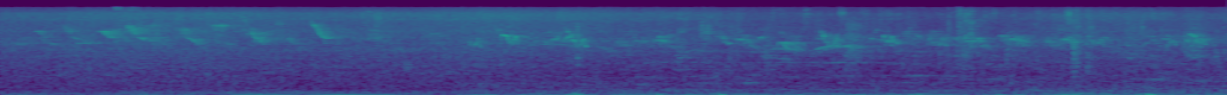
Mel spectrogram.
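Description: Birds chirping, many short high calls in quick succession, over a steady low rumble of outdoor background noise.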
